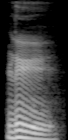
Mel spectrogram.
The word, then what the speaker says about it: 르: This consonant is often romanized as an R or an L, but there isn't an equivalent sound in English. 라마. This sound is actually somewhere between an L and an R sound.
